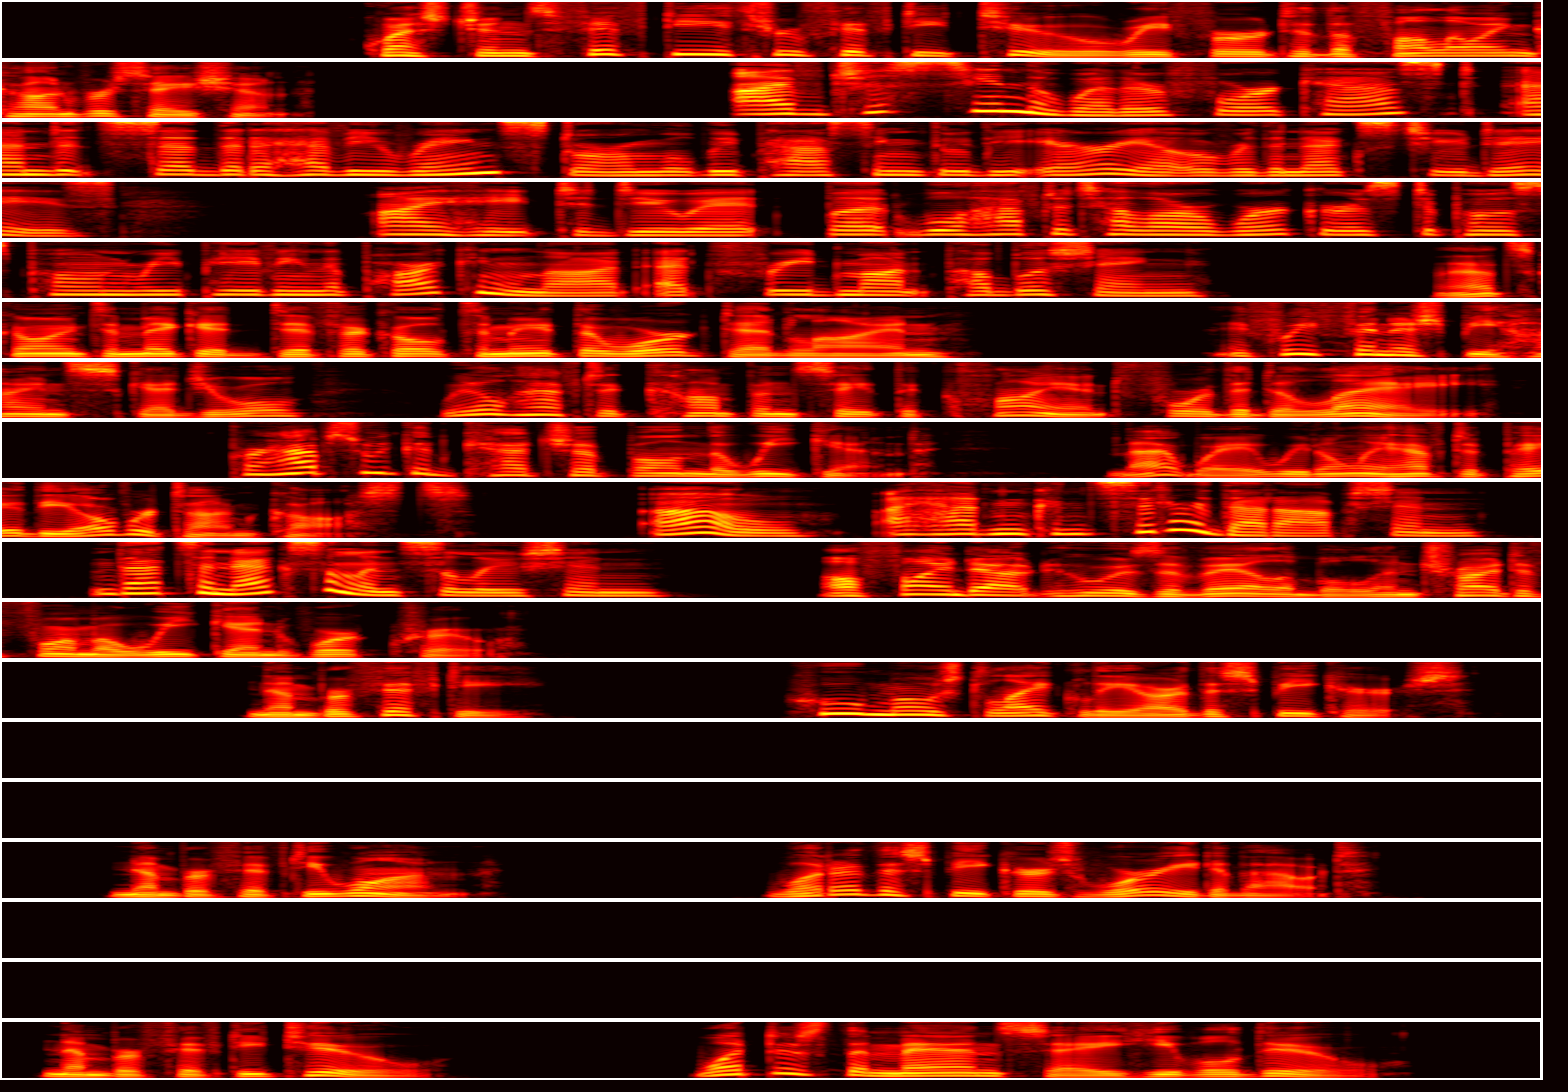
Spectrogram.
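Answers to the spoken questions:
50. Construction (paving) company workers
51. Missing the work deadline
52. Form a weekend work crew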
